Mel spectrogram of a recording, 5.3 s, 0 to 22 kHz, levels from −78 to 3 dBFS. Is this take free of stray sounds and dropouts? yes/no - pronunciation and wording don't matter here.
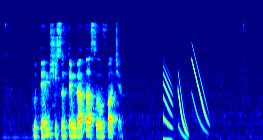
no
